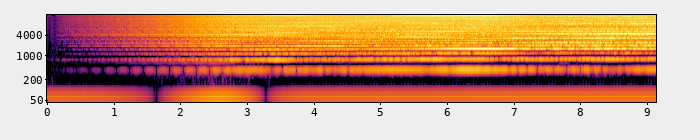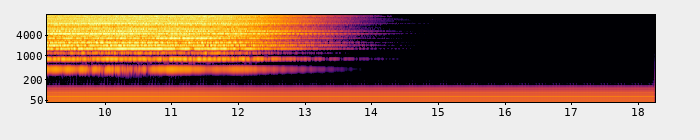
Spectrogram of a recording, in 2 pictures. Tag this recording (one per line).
electronic
metallic
ringy
string
suspended
violin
